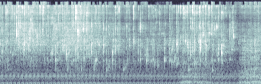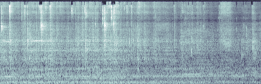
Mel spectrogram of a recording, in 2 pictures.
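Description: Water runs steadily from a tap to soak chickpeas for birds, a continuous splashing and gurgling flow that shifts in tone partway through.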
